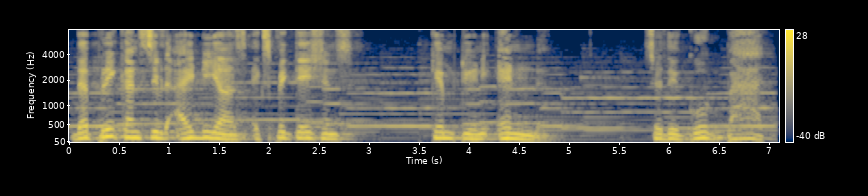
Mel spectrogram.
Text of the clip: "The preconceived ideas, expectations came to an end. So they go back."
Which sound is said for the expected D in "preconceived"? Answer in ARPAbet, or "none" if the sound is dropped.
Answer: D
